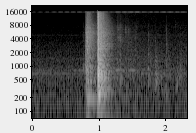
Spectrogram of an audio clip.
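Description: A 48-pound Black Widow PLX longbow shooting: a sharp snap of the string at release about four-fifths of a second in, then about a fifth of a second later the louder smack of the arrow striking the hanging backstop, with a short ringing tail. The arrow misses the target face.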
